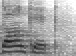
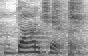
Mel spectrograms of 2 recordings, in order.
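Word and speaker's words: Dončić: It's spelled Doncic. But it's not. – Eastern European. – It's not Doncic. It's Doncic.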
